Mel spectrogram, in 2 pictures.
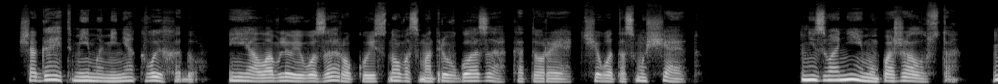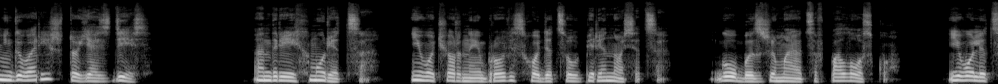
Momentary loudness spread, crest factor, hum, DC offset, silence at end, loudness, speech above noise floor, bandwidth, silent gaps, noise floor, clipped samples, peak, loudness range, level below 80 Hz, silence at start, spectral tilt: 12 LU; 14 dB; none; under 0.1%; 0 s; -18 LUFS; over 73 dB; 18.5 kHz; 7.08-7.91 s, 11.55-12.41 s, 16.73-17.04 s, 19.09-19.40 s; under -90 dBFS; under 0.1%; -4 dBFS; 3 LU; -72 dBFS; 0.2 s; -6 dB/octave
